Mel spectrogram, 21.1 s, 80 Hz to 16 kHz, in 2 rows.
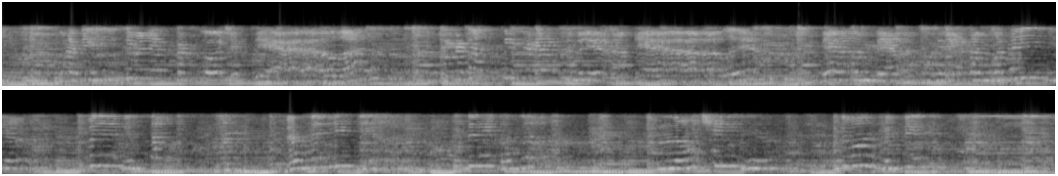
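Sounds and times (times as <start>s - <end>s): strummed guitar: 0.0s - 21.0s
woman singing rock song: 0.0s - 21.0s.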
